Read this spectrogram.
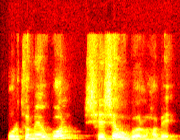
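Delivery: ordinary talk, nothing marked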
